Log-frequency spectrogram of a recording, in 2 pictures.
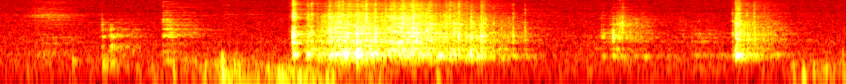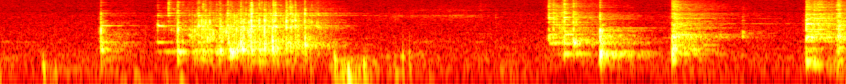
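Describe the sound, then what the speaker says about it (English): Ice rattles and clinks in a cocktail mixing glass in several loud bursts with short pauses, a crunchy clatter up close. "So now let's add a little bit of ice to this mixing glass,"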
